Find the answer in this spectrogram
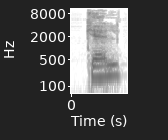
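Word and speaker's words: quelques: second one uh K you don't pronounce the final s here Kel means few okay and same thing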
